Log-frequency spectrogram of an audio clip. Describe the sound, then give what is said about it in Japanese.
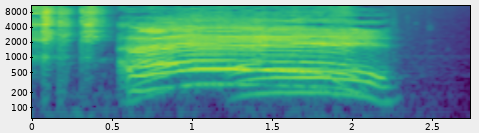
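A quick cluster of bright glass clinks, as in a toast at a second-round drinking party, followed at once by a long, loud drawn-out vocal sound that carries on for nearly two seconds before stopping. “とりあえず、うん、乾杯しよう。”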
